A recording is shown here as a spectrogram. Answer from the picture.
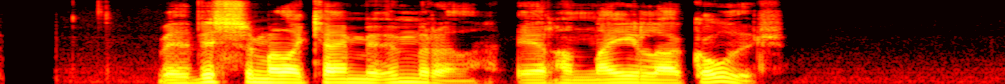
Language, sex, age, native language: Icelandic, male, 20-29, Icelandic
